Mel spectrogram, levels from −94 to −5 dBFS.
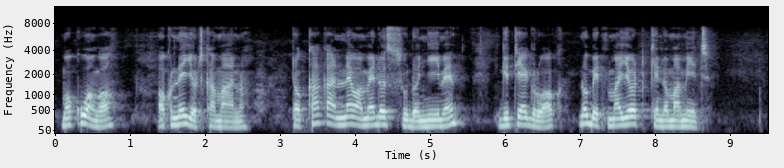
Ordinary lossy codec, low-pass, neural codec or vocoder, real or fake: none; 7.2 kHz; none; real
